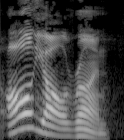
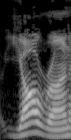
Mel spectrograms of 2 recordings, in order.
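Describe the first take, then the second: First: "All y'all run" said slowly, leaning on "All" before "y'all"; preacher correcting to plural "All y'all run", stressing "All"; Southern plural. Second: "y'all" said as one drawled Southern syllable, yawl; Paul rendered in Southern "y'all run", "y'all" drawn out. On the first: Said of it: "All y'all is plural". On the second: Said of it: "it doesn't come across in our English, but he says". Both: Shown as a demonstration.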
